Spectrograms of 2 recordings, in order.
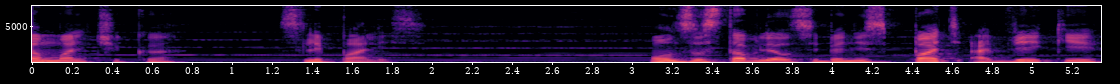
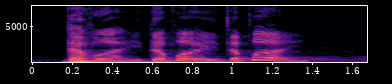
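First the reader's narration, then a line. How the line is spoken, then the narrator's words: Boy shouting. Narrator (Russian): закричал мальчик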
